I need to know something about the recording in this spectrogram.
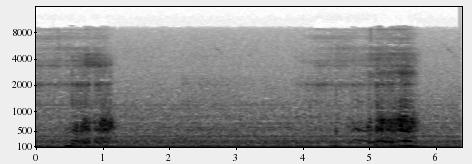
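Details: Snoring recorded during sleep with the SnoreLab app: two loud, rough rattling snores on breathing in, about five seconds apart, over a steady low room hum.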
